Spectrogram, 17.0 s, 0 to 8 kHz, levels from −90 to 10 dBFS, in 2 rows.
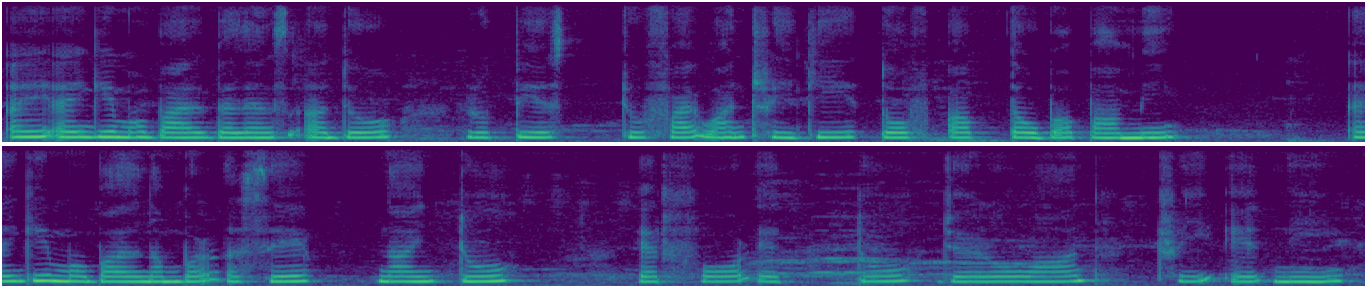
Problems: none marked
